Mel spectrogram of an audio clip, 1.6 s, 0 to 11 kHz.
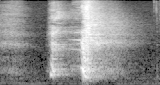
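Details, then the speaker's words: Girl doing a self nasal swab COVID-19 test, sneezing uncontrollably from the swab: quick in-breath, then one loud explosive sneeze trailing off. "oh my gosh i can't [ __ ] take the test i can't stop sneezing i literally can't see right now"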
